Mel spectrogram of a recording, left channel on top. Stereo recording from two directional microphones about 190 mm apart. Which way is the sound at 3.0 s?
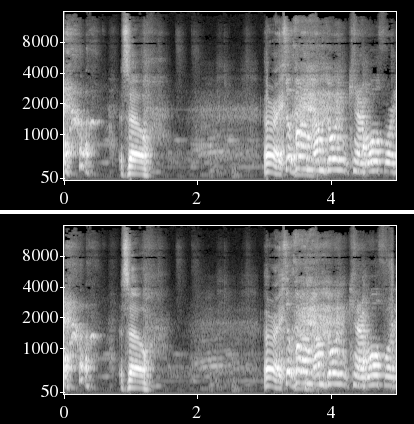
15° left (ahead or behind).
